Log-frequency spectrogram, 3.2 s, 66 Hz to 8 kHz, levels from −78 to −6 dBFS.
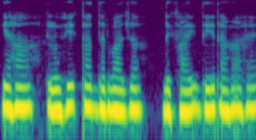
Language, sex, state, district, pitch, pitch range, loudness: Hindi, female, Goa, North and South Goa, 190 Hz, 185-200 Hz, -12 LUFS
